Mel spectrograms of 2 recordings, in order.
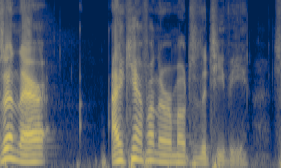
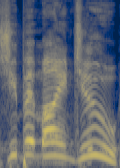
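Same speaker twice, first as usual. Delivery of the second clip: high, drawn-out exclamation; slow, high-pitched mock disbelief; shocked revelation; 11 semitones higher, slower than usual. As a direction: act out the friend's amazed outburst. Retold friend's shocked revelation.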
